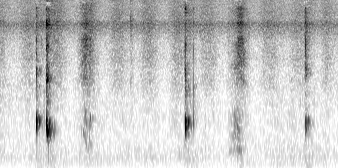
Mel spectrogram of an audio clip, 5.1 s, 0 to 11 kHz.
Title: 2014.11.15 Burping + Hiccups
